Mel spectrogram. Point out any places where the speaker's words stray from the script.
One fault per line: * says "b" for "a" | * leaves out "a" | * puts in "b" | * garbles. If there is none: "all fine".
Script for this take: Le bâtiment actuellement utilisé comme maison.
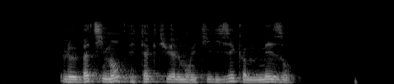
* puts in "est"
